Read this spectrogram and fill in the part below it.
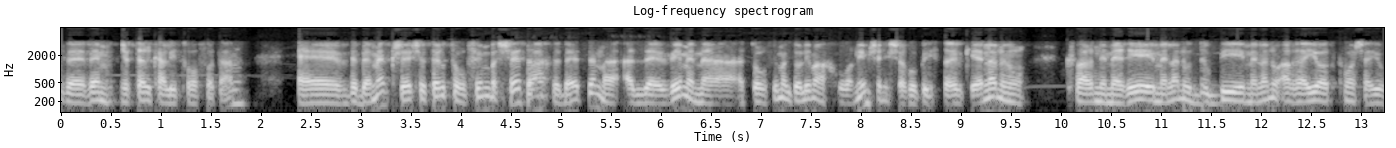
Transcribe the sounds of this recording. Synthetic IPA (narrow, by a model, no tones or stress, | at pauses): vevemjo̞te̞ʁkalːit̪ʁo̞fo̞t̪a̰m | evebe̞ːmet̪̚kʃejeʃjo̞teʁt̪o̞ʁfimbaʃe̞taχvebeet͡se̞maʔa̰zeːvimema̰t̪o̞ʁfimaɡd̪o̞limaːχʁo̞nimʃe̞niʃaʁubeisʁae̞lkie̞nlanu | kvaʁnemeʁime̞nlanud̪uɡimenlanuʔaʁajo̞tkmo̞ʃeaju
